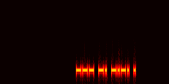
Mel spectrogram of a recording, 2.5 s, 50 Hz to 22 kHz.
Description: Morse code, heard as a keyed tone, about 51 wpm, 700 Hz. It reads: ONCE
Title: Four Letter Words - 50wpm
